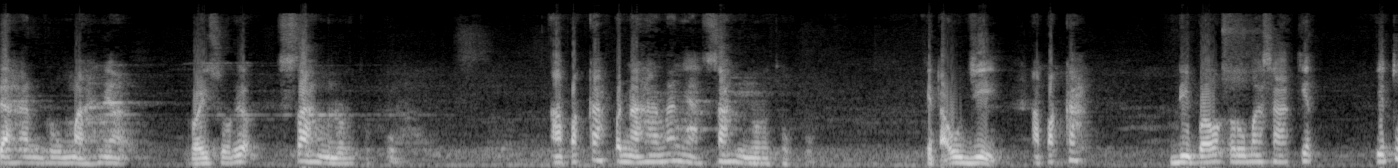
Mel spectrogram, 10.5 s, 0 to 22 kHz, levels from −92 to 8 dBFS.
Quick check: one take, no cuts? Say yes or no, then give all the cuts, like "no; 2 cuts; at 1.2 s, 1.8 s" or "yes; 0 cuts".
yes; 0 cuts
